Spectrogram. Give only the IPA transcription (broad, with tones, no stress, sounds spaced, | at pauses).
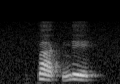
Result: p a˨˩ k̚ ŋ e˨˩ k̚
